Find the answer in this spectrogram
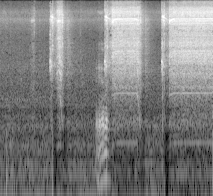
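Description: Topshak cordless impact driver triggered without a load, with a short blip about a second in, then two runs of about a second each. The motor and gearing whirr with a steady high whine.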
